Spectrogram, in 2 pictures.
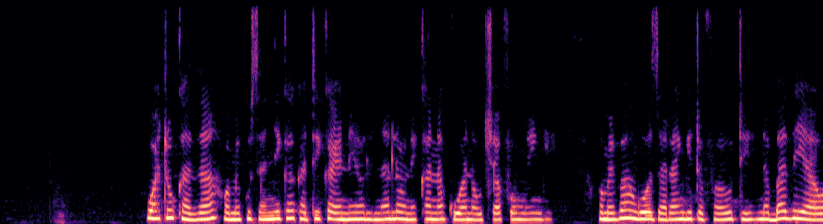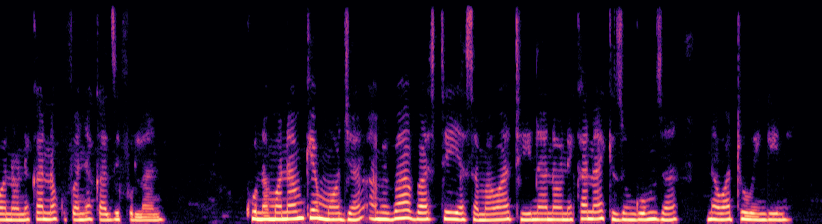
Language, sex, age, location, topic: Swahili, female, 25-35, Nairobi, health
